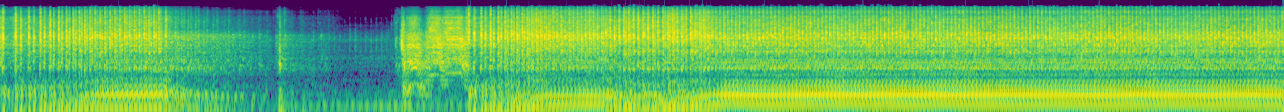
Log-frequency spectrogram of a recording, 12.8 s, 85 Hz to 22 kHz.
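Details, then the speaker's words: New Holland LS140 skid steer, about 2.5 years old, cold start after sitting 2 months, hard cold starting since last spring: cranks, catches, then a loud blatty popping idle with a raw open bark. Exhaust broken in two spots. Exhaust leak. "of course it sounds like a race car because the exhaust is broken in both spots one spot probably went and the other spot"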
